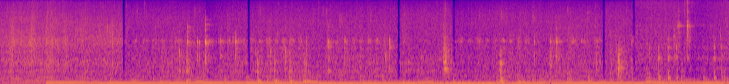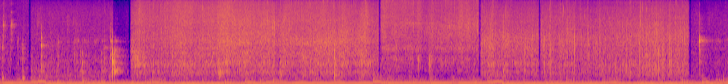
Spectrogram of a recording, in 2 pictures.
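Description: Stewed saltfish sizzling in a nonstick wok while a spatula stirs it, with scattered clicks and scrapes of the spatula against the pan. The sizzling turns louder a little past halfway and stays so until near the end.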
